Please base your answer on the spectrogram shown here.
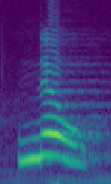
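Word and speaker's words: know: No. No. Karena bahasa Inggrisnya kata mengetahui ini sebenarnya K-nya di silent. Jadi bacanya sama dengan kata tidak.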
